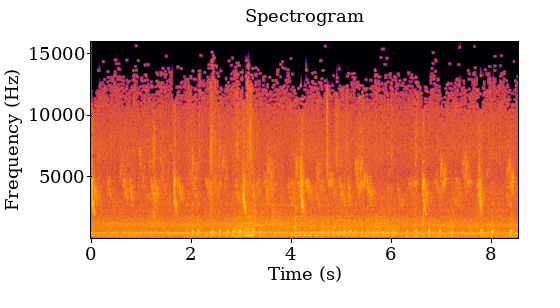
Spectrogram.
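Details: Honey bee colony droning as nuclei are formed from a forager swarm by the old method, 15 May 2018; a dense steady buzz with slight pulsing persists, with many short high chirps from other creatures scattered above it.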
